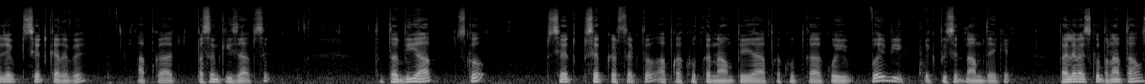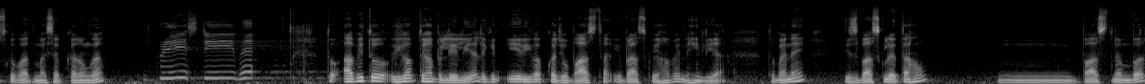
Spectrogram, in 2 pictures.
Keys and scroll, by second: 12.6 space, 13.8 space.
